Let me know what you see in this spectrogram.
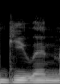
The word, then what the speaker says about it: Ghislaine: Which is a little ironic that she has jizz in her name and she's a pedophile, but it's Ghislaine Maxwell.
